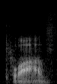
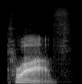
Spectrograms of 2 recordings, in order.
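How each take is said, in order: First: No R sound is pronounced in the word. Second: An R sound is pronounced in the word. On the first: The speaker calls it right. "It's poivre" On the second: The speaker calls it wrong. "I always forget the R doesn't exist"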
